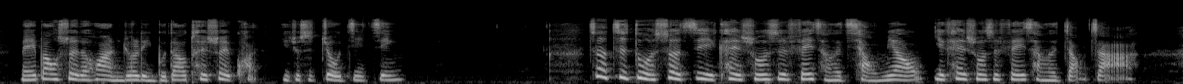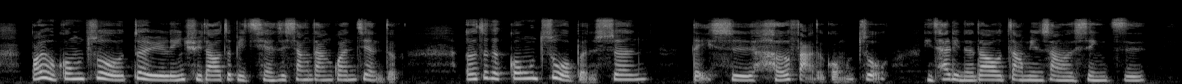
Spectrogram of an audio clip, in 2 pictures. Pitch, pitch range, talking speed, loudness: 220 Hz, 205-245 Hz, 225 characters per minute, -25 LUFS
